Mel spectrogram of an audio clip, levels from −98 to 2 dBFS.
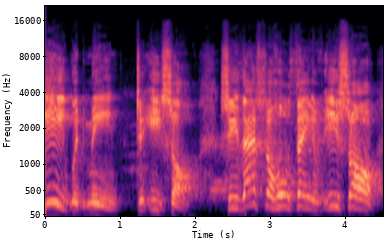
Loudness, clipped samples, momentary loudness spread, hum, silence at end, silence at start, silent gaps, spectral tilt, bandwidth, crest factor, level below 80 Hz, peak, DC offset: -18 LUFS; under 0.1%; 9 LU; none; 0 s; 0 s; none; 0 dB/octave; 16 kHz; 16 dB; -84 dBFS; -4 dBFS; under 0.1%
